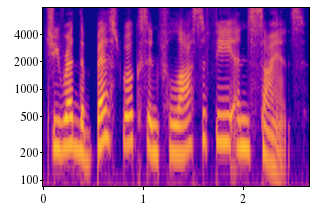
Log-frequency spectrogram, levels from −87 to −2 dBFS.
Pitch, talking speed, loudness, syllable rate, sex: 220 Hz, 200 wpm, -21 LUFS, 5.1 syllables/s, female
